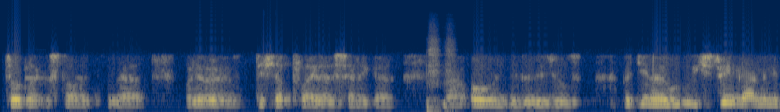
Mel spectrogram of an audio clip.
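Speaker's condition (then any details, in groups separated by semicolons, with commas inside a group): Parkinson's; diagnosed 2019, led to retirement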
